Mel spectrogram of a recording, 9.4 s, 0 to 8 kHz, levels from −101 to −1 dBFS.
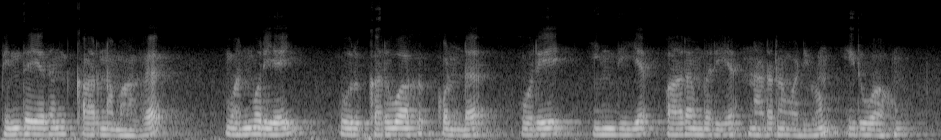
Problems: none marked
